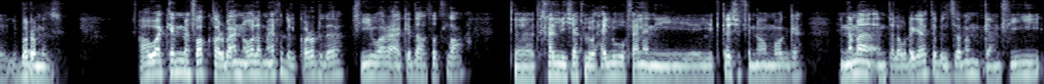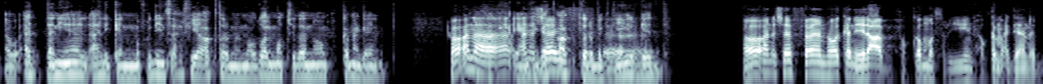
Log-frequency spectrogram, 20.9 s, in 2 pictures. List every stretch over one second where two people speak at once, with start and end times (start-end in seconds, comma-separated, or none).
15.2-17.0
